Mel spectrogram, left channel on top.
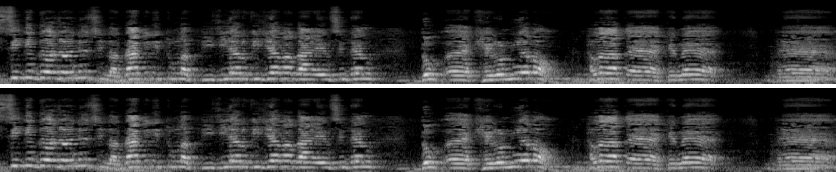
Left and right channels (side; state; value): both; identical; correlation 1.00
